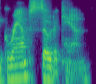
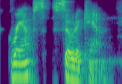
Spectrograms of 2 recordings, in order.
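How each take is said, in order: First: "Gramps soda can" with the two S sounds run together into one; S sounds merged. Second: "Gramps soda can" with a small gap between the S of "Gramps" and the S of "soda", slowly; both S sounds separate. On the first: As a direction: slur "Gramps soda" so only one S is heard. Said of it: "we will lose that second S". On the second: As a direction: give each S of "Gramps soda" its own space. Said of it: "leave that space for both of those S's". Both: Shown as a demonstration.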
